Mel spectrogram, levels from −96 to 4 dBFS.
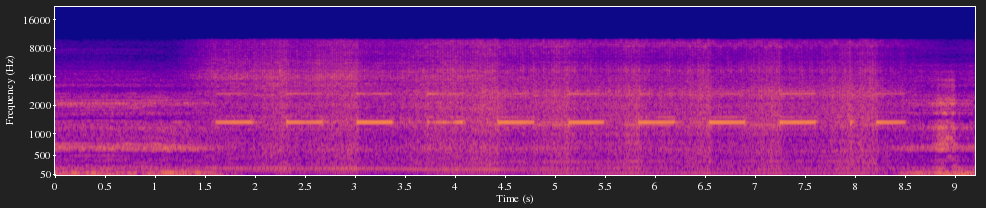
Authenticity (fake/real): real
